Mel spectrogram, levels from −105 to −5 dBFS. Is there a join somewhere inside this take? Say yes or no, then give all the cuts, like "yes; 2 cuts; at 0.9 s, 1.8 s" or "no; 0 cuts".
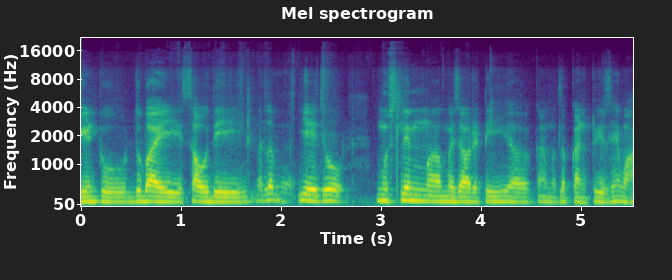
no; 0 cuts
